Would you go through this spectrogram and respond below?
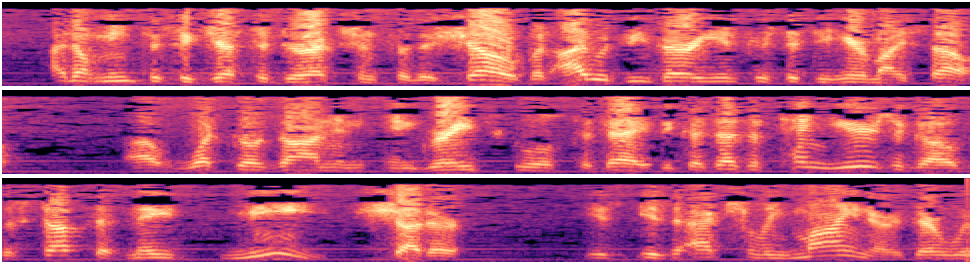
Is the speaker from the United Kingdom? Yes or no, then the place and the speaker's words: no; United States; I taught French and Spanish, and of course I grew up in the American school system.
